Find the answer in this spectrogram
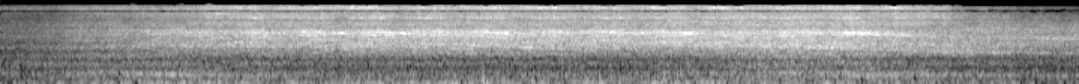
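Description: A train passing through the station at speed: a steady rush of rolling and air noise that swells over the first second and fades near the end, with faint whines.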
